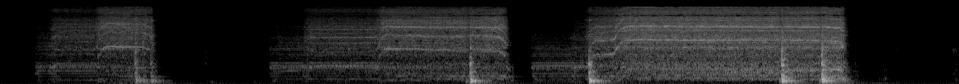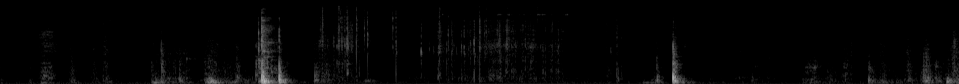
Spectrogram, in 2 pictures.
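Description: Cordless drill driving screws through metal brackets into a wooden bunk: three runs, each a second or two long, in the first eight seconds or so. Scattered clicks and knocks of handling follow.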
